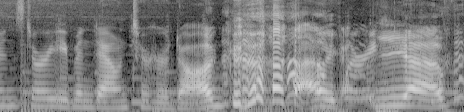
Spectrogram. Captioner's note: chuckling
